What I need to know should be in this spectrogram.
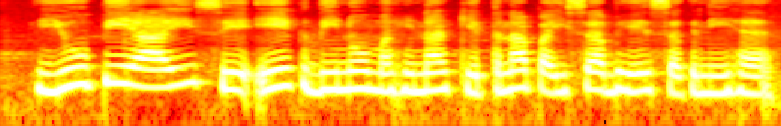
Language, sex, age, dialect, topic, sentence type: Magahi, female, 25-30, Southern, banking, question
